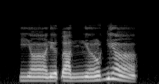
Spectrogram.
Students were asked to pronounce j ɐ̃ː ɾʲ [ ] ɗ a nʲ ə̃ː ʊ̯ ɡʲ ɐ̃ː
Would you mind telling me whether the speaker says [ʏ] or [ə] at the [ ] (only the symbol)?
ə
